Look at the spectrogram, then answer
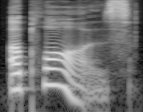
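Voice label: "applause", English; əplɔ́ːz アプローズ; 意味 拍手 称賛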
